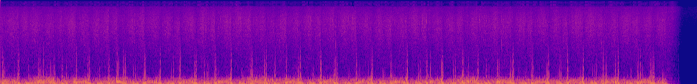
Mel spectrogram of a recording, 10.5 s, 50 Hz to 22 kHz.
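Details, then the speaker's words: Rapid heartbeat with three low sounds per cardiac cycle in a patient with congestive heart failure; third heart sound (S3) gallop. "since the heart rate is rapid one of the first compensatory mechanisms of failure one has the impression that there are three sounds with each cardiac cycle"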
